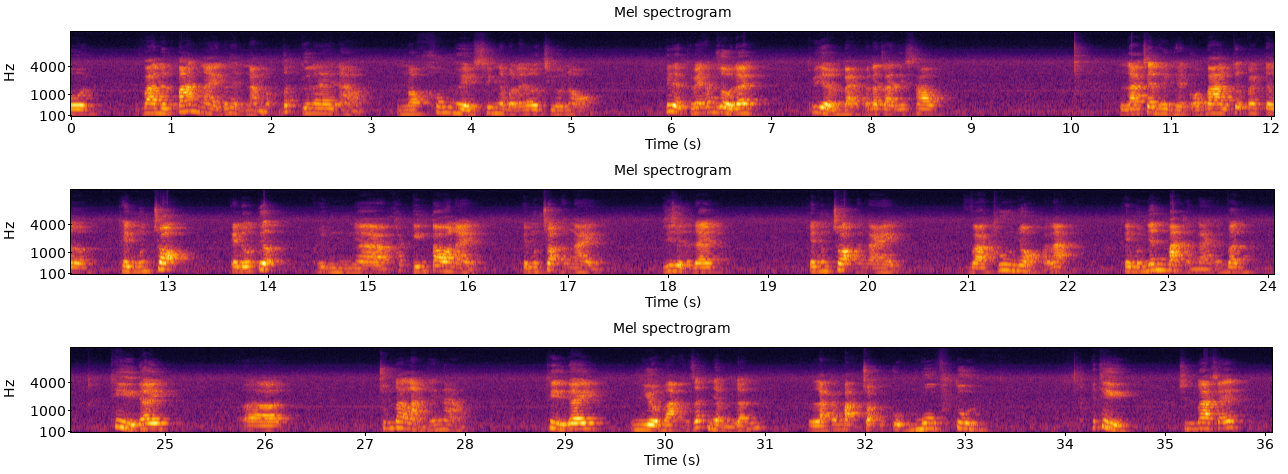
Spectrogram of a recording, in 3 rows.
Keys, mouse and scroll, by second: 33.3 click.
